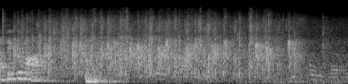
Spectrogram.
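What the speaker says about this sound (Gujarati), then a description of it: "તો એકવાર જોરદાર તાળીઓ થઈ જાય તમારા માટે" Enthusiastic audience applause at a factory owners' association gathering in Jamnagar, loud and sustained dense clapping filling the whole moment, with a voice briefly heard over it near the start.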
